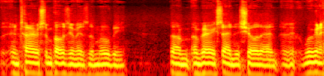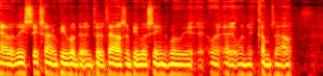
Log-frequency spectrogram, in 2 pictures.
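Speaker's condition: Parkinson's disease; six years since diagnosis, new walking difficulty, needs hand support, minimal medication initially, heavy weightlifting

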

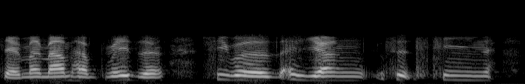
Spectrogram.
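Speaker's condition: Cerebral palsy, mild

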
